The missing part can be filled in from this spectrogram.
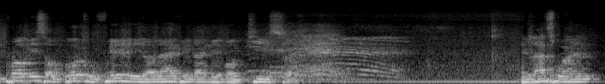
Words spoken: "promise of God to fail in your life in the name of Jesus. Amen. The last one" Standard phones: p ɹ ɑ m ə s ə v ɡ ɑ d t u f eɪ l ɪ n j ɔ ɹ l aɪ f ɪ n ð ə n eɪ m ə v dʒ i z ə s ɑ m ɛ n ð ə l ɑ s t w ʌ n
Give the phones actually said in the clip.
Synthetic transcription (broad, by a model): p ɹ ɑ m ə s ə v ɡ ɑ d t u p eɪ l ɪ n j ɔ l aɪ f ɪ n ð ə n eɪ m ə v dʒ i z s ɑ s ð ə l ɑ s t w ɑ n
